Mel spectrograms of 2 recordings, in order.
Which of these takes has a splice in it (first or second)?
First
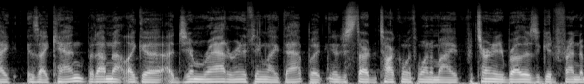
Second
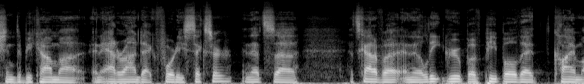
first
